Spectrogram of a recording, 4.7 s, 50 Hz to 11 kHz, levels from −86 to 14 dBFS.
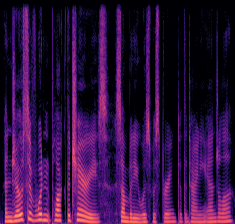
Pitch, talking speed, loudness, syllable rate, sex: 210 Hz, 165 wpm, -18 LUFS, 5.2 syllables/s, female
